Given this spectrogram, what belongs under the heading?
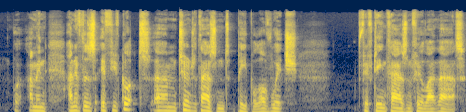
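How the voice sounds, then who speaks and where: The voice is somewhat breathy, with lively intonation. The recording is very clean, with a silent background. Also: man. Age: 50s. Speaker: podcast host. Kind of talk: casual chat.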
